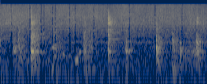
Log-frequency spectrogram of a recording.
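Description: Chopped onions fry in a pan for a Greek pastitsio, a low steady sizzle broken by periodic scraping stirs and light utensil knocks against the pan, close and moderately loud with no talk.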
